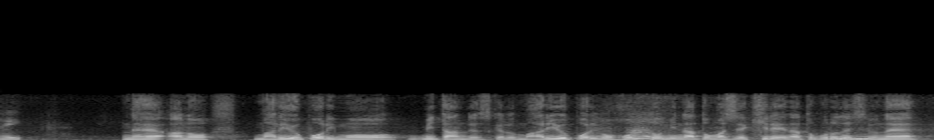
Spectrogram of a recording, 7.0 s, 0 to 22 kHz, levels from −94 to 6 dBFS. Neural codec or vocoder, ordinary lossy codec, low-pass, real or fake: codec, 16 kHz in and 24 kHz out, 1 kbps, XY-Tokenizer; none; 7.2 kHz; fake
